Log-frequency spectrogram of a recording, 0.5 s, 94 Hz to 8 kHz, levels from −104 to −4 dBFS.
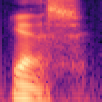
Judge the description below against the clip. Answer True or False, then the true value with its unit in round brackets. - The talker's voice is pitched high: False (95 Hz)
